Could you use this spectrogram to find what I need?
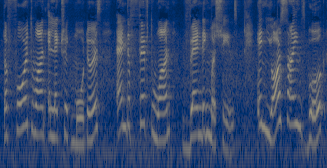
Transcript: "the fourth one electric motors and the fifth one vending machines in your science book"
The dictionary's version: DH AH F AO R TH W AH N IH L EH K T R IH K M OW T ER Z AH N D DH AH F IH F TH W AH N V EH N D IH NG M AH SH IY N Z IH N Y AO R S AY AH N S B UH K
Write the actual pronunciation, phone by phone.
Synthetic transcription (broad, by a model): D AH F AO R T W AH N IH L EH K T R IH K M OW T ER Z AH N D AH F IH F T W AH N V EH N D IH NG M AH SH IY N Z IH N Y AO R S AY AH N S B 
